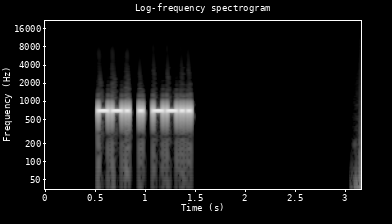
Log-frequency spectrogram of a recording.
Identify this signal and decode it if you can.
Morse code, heard as a keyed tone, about 36 wpm, 700 Hz. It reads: GEZ
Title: USA Call Sign Postfixes - 3 Letters 35wpm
